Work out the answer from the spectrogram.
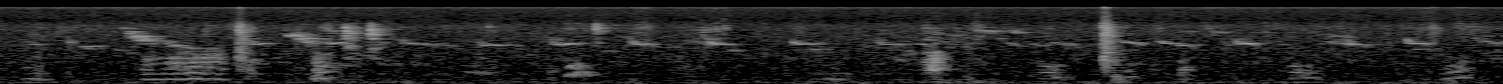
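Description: Faint bird chirping: a run of short high chirps repeating about two or three times a second, with other scattered calls and a couple of sharp clicks.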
